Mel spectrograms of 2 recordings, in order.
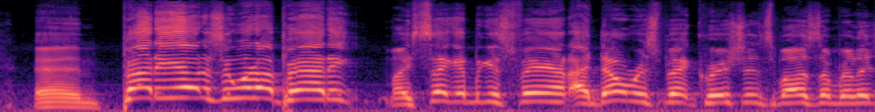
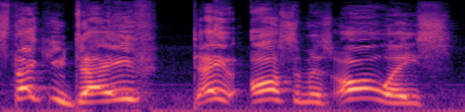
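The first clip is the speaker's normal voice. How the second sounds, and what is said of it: Put-on New Zealand accent. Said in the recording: “Practicing my Kiwi accent”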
